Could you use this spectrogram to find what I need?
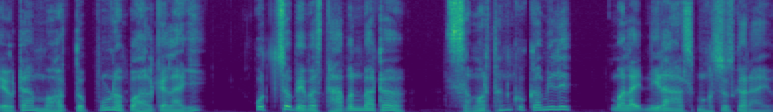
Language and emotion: Nepali, sad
